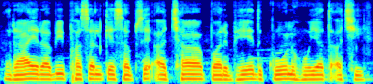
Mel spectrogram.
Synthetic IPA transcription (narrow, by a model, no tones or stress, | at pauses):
ɾaːjɾəbipʰəsəlkesəbseʔətːʃʰapəɾbʱeːd̪koːnɦoːjət̪ə̰t͡ʃʰi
